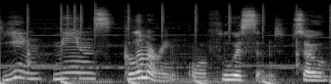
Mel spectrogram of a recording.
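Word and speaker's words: 荧: even the chinese kanji used for her character pronounced yin means glimmering or fluorescent so yeah illuminating isn't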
